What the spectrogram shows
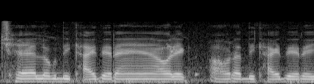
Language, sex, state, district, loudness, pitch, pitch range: Hindi, male, Bihar, Kaimur, -17 LUFS, 125 Hz, 125-130 Hz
